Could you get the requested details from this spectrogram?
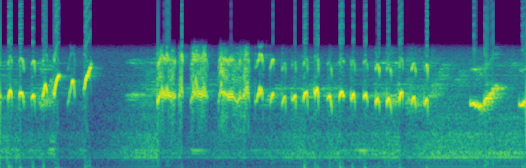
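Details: A cockatiel perched on its cage, whistling and knocking its beak on a mirror, gives quick rising whistles, then a long buzzy chattering warble of rapid pulses, ending with a few slurred notes.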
